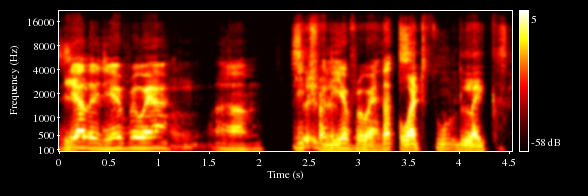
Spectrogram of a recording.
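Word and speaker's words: Ziyalogy: So So that's Z I Y A L O G Y.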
